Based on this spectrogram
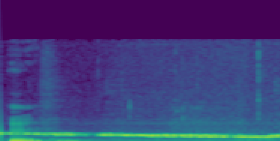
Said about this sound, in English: So, as I'm hearing these the sirens in the background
